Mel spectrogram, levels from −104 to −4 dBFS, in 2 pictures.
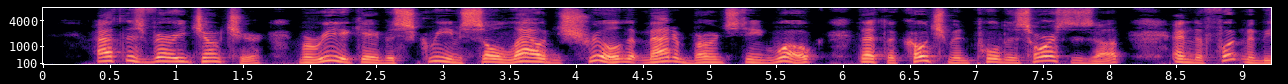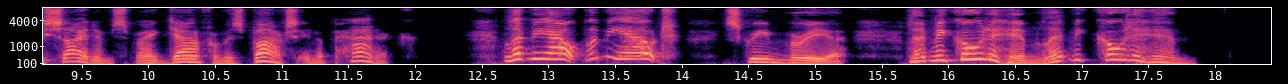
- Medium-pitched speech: Yes, medium, 165 Hz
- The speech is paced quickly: No, average, 175 wpm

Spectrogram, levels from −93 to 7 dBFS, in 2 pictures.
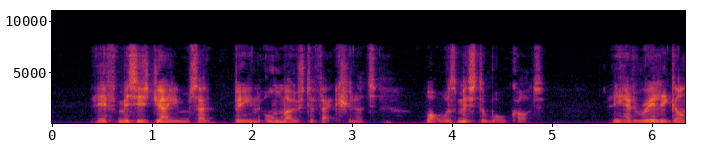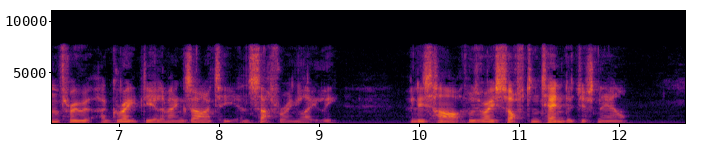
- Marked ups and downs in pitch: No, average, 3.8 semitones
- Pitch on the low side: Yes, low, 115 Hz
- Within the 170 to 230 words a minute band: No, average, 160 wpm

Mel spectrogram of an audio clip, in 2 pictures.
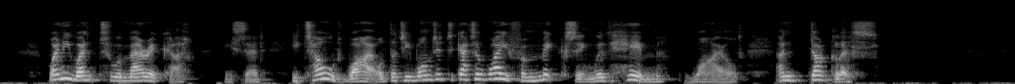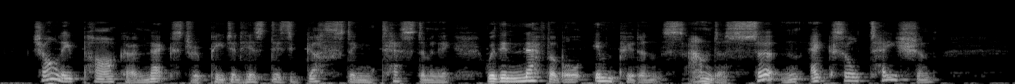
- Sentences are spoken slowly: Yes, slow, 110 wpm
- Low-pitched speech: No, medium, 155 Hz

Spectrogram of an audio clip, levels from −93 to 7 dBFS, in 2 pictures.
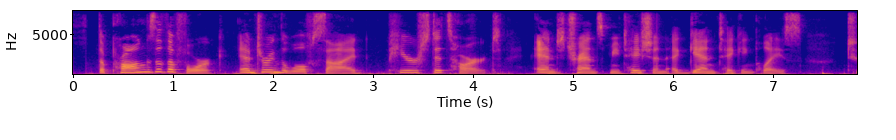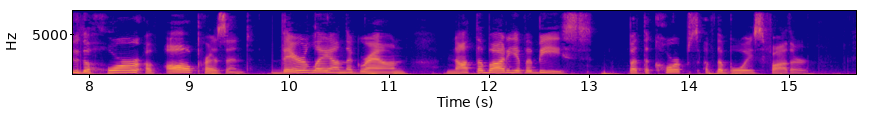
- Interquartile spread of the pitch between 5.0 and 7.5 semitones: Yes, wide, 5.5 semitones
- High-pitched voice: Yes, high, 200 Hz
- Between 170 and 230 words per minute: No, average, 155 wpm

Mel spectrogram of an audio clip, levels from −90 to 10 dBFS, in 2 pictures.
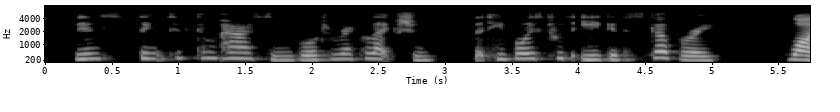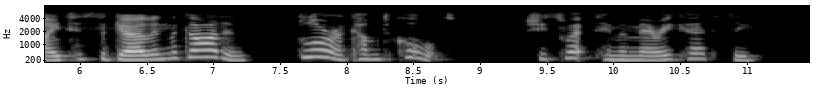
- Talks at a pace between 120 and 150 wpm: No, average, 175 wpm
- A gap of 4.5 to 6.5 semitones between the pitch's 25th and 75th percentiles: Yes, average, 4.8 semitones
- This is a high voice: Yes, very high, 250 Hz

